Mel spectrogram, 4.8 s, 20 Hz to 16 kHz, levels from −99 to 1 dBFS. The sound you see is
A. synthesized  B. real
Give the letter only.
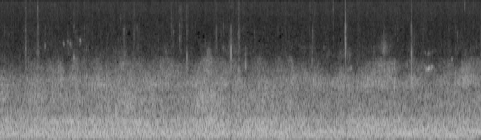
B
